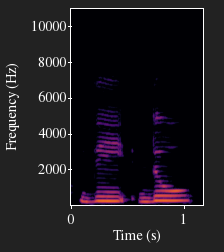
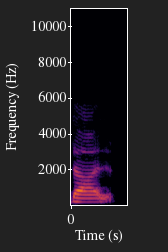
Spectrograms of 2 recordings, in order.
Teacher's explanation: of the tongue at the back of our upper teeth right tip of the tongue it touches the uh back part of our upper front two teeth or you can say like the roots of um behind the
